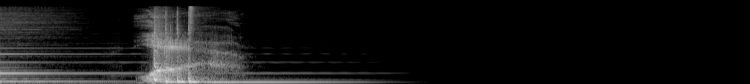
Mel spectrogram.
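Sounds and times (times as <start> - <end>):
alphabet rap: 1.4 - 2.5.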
